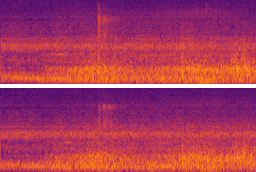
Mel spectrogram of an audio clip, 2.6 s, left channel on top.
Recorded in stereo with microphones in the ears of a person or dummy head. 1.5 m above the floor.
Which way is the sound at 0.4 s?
85° left.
